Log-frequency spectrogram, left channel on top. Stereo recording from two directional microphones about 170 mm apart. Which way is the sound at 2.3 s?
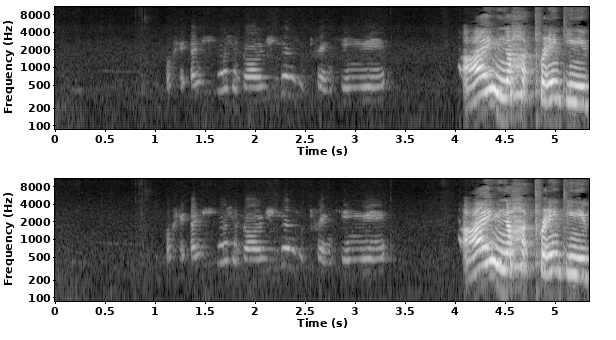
25° left (ahead or behind).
